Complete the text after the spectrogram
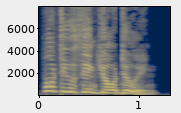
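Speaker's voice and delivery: high, shouted demand; outraged challenge, voice thrown far. A narrator's reading. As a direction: shout it at intruders on the pier. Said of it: "she shouted suddenly".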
